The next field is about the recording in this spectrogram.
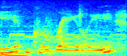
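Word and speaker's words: Graelie: We then have Grayley, spelled G-R-A-E-L-I-E, Grayley.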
